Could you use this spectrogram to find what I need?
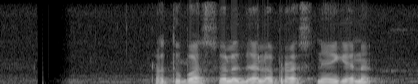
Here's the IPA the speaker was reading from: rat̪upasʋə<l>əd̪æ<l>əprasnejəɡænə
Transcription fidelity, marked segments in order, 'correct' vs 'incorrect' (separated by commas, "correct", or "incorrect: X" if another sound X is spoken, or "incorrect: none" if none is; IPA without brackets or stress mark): correct, correct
